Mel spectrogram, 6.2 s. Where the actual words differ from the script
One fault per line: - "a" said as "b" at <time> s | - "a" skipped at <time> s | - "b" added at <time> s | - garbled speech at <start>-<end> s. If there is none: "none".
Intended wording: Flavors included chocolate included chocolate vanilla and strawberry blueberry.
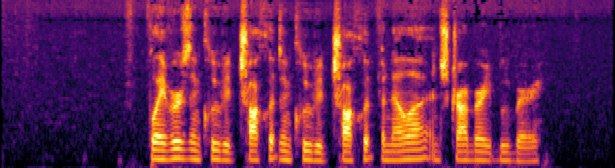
none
